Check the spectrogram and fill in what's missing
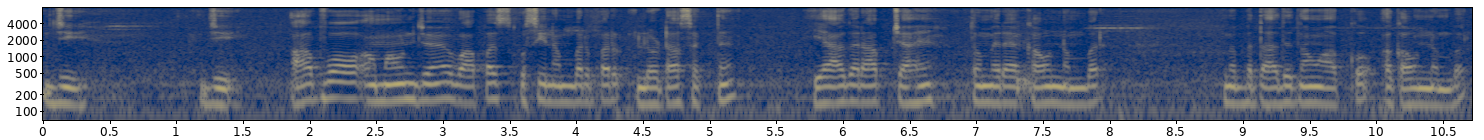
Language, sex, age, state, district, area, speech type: Urdu, male, 18-30, Delhi, North West Delhi, urban, spontaneous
